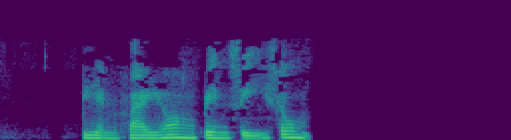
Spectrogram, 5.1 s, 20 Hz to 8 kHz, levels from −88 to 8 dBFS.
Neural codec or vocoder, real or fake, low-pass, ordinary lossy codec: none; real; 7.2 kHz; MP3, 24 kbps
